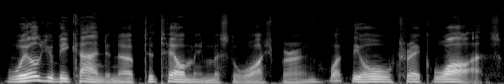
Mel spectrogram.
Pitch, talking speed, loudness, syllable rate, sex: 110 Hz, 180 wpm, -19 LUFS, 3.8 syllables/s, male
